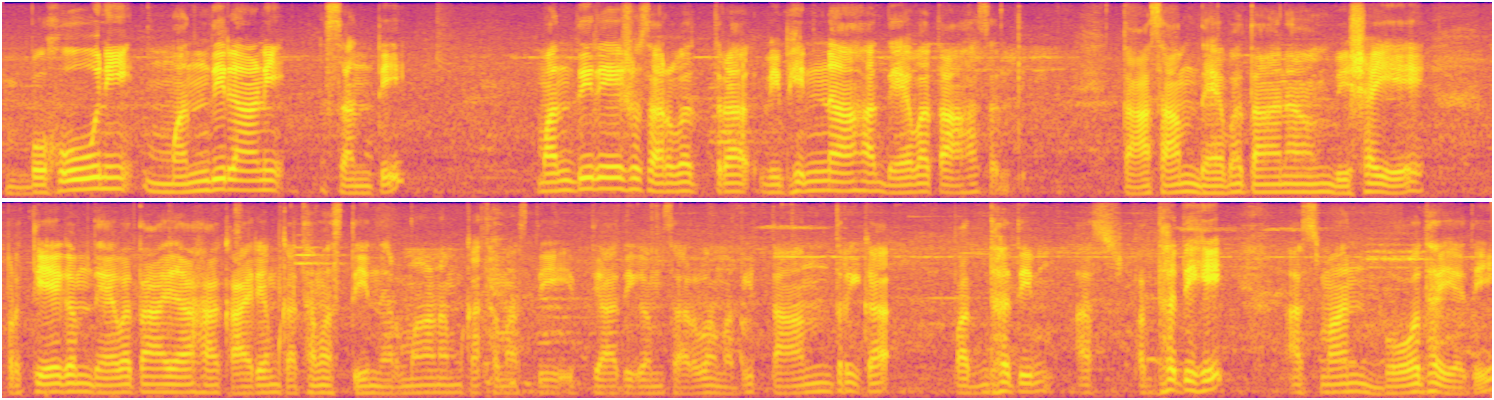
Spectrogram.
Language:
Sanskrit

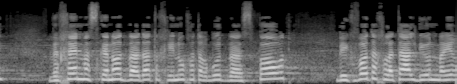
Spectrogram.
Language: Hebrew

